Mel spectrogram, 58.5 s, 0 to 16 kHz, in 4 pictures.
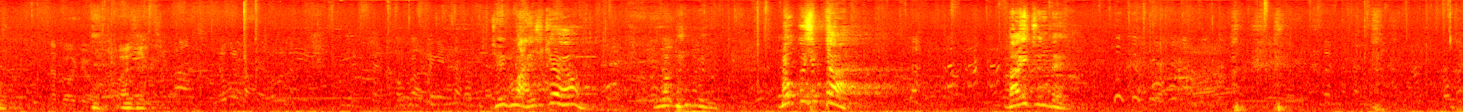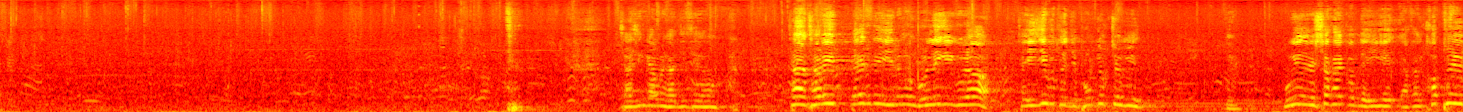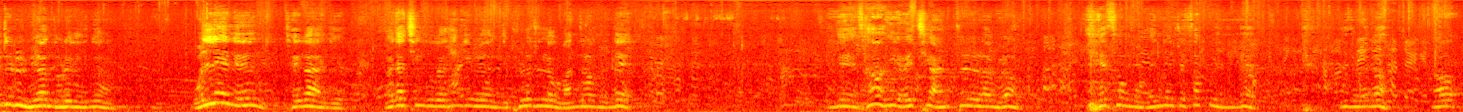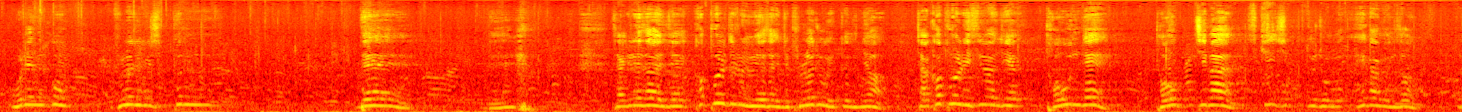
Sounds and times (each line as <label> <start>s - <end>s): Street music 0.0s - 58.5s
